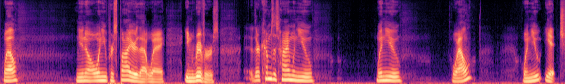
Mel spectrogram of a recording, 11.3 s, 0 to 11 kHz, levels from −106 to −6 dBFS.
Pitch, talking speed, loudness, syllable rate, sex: 150 Hz, 105 wpm, -17 LUFS, 4.5 syllables/s, male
